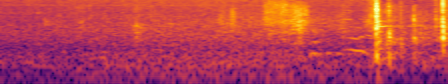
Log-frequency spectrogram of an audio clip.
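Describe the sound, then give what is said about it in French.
A tennis ball bounces a few times on a court during a match involving Karolina Muchová and Sabalenka, giving short, sharp pops in an uneven rhythm near the end, over a steady low crowd murmur. “J'adore écouter le bruit du rebond.”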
